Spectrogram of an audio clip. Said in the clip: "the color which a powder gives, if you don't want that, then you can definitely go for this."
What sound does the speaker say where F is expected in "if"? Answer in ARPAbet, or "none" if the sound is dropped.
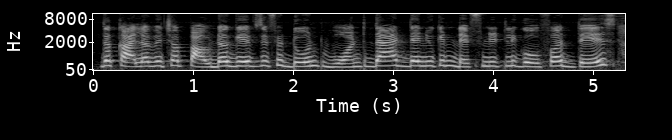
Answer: F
